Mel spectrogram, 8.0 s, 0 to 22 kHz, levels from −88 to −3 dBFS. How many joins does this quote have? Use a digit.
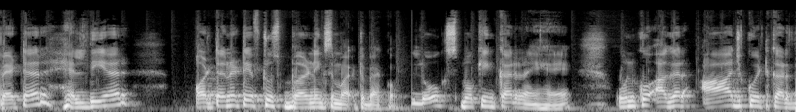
1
